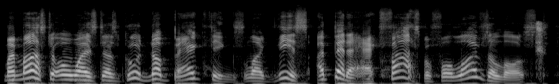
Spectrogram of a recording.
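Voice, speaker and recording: A man voicing a loyal, easily shocked super-powered dog from a comic, with a high, anxious tone. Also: sing-song, unhurried, fairly bright tone, no room sound, heavily acted.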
